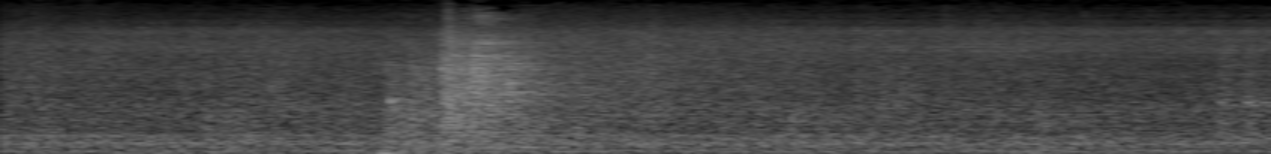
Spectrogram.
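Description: Sectioned triple-expansion marine steam engine being turned over by its drive: a steady mechanical rush, with one louder swishing swell about two seconds in.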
